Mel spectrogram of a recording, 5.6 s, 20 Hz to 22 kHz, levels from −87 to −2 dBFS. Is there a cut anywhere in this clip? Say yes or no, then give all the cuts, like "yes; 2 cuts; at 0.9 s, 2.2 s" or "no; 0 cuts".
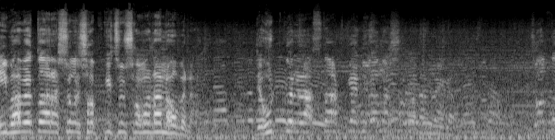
no; 0 cuts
